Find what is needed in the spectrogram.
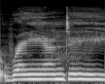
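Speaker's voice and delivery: sweet-talking Georgia drawl; Georgia accent. Shown as a demonstration. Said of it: "talking like she was from Georgia".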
